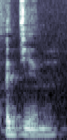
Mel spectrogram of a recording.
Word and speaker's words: один: hear how I pronounce Adin Adin instead of O I'm pronouncing a Ain there is a rule for this if o is uh not emphasized in a word we pronounce it as a it is the simplified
